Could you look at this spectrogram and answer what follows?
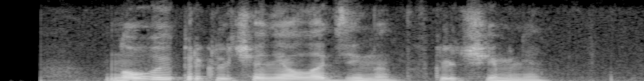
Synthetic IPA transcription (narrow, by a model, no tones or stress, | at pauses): novɨjəpɾʲɪklʲʉt͡ɕenʲɪjəlˠɐdʲinəfklʲʉt͡ɕimnʲe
